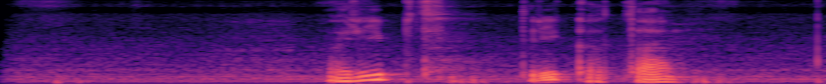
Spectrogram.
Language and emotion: Russian, sad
